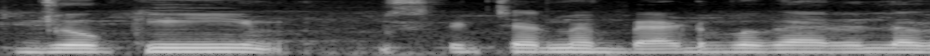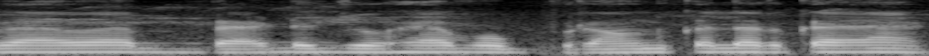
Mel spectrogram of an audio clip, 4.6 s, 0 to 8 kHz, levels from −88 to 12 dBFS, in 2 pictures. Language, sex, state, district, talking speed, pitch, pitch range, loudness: Hindi, male, Chandigarh, Chandigarh, 220 wpm, 150 Hz, 140-150 Hz, -16 LUFS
